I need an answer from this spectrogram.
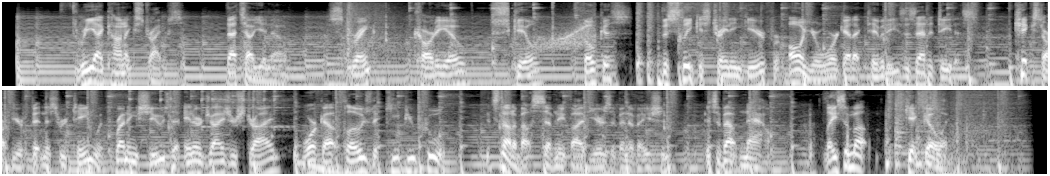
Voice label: Explainer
